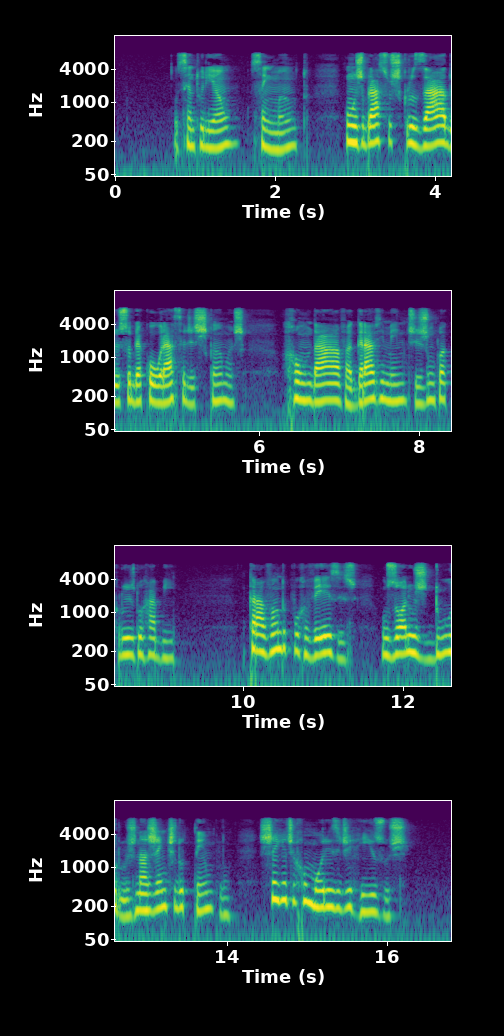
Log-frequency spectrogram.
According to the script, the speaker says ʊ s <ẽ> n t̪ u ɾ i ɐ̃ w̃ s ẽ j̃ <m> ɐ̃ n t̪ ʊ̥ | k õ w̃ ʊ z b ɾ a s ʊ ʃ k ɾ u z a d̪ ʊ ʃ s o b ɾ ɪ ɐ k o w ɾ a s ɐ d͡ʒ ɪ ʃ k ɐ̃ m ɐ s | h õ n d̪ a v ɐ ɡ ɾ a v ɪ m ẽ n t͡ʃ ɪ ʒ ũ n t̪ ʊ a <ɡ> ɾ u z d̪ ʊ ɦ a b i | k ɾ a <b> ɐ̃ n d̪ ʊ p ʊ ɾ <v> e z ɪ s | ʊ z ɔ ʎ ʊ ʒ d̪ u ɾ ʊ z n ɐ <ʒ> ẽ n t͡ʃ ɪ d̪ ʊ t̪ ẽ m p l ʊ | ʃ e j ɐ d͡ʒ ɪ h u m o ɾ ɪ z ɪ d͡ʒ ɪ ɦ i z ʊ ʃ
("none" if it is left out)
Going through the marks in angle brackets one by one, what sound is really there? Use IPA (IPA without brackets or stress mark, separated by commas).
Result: ẽ, m, k, v, v, ʒ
